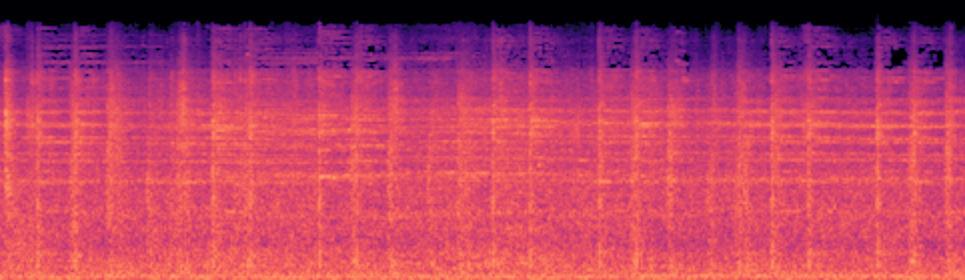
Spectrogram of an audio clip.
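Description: Freight train of open gondola wagons rolling past close by: a steady heavy rumble with frequent sharp clacks of wheels running over the rails, and a faint high ringing from the wheels and rails.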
